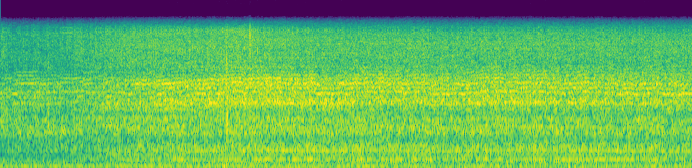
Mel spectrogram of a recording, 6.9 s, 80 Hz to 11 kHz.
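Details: Supercharged Buick Regal 3800 Series II, about 213,000 miles, recorded under the hood: smooth, even engine note rising slightly with steady supercharger whine, no misfire or stumble.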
